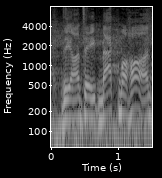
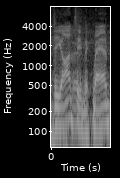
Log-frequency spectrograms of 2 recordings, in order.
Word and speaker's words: Deontay Mahan: They've also got Deontay Mahan. Thank you for the Toronto Argonauts for the pronunciation clarification on that one. We used to refer to him as Deontay McMahon.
